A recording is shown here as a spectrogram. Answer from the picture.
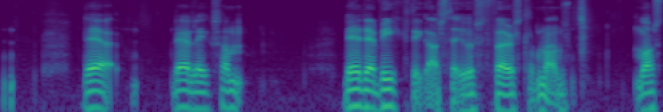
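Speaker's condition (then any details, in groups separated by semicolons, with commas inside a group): Cerebral palsy; uses wheelchair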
